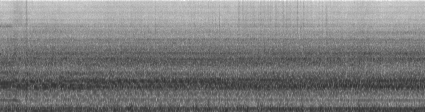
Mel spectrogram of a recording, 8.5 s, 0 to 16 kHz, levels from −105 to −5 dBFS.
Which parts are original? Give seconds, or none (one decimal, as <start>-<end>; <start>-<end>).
3.4-4.4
